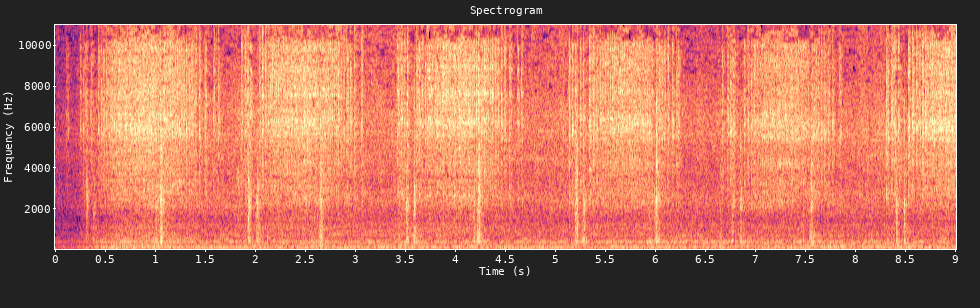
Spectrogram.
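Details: Sharp ticks about once a second over a low rumble as the driveshaft is turned with the vehicle on jack stands; ticking noise from a 6R140 transmission, cause not yet known.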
